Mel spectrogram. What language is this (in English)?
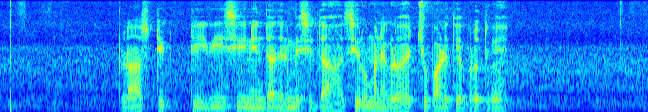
Kannada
